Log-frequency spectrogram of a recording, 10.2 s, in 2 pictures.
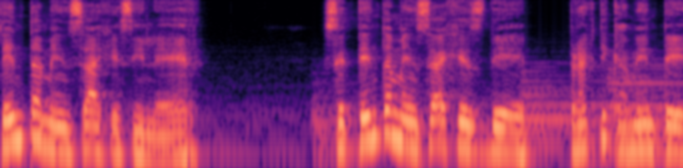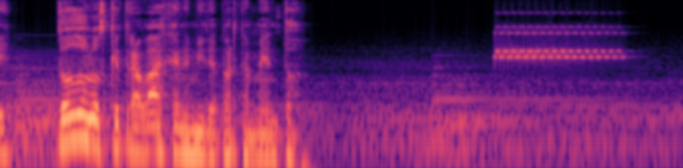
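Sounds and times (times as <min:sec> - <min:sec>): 
speech: 0:00.0 - 0:01.6, 0:02.3 - 0:07.5
phone ringing with an incoming call: 0:08.8 - 0:10.0.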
